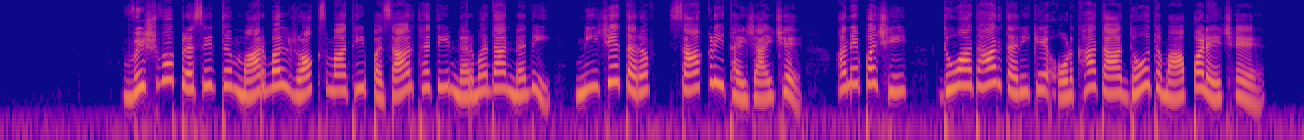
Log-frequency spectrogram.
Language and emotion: Gujarati, neutral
